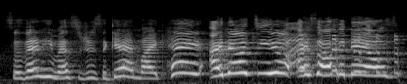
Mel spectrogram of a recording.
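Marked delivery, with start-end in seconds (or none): 1.6-4.0 high, loud, gleeful accusation; mock pestering man. Man messaging that he recognised her, mockingly insistent. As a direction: imitate a pest crowing over his discovery.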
